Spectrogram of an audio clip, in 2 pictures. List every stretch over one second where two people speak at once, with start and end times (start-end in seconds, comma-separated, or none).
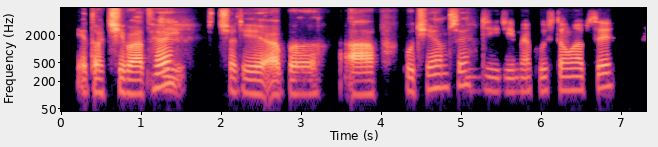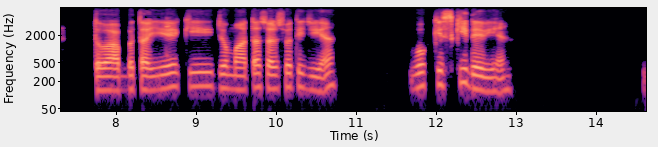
none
